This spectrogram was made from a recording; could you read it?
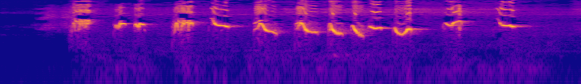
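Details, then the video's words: Greater green leafbird in lively 'gacor' full-fill ('full isian') song, used as a 'pancingan' lure: a fast run of clear whistled notes, many sliding downward, with short chirps, about a dozen phrases in quick succession. "PANCINGAN CUCAK IJO GACOR FULL ISIAN/ CUCAK IJO Gacor"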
